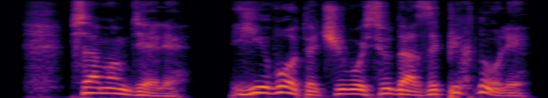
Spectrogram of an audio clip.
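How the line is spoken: After laughing, asking. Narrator (Russian): отсмеявшись, спросила у всех окружающих Фриша

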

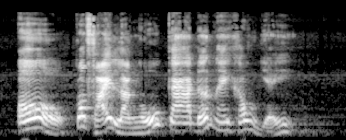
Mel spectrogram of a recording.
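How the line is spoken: Loud laughing reply, shaken. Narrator (Vietnamese): Sắc mặt của thập thất hoàng tử không khỏi biến hẳn, nhưng vẫn to tiếng cười đáp

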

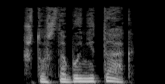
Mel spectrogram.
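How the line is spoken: Whisper. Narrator (Russian): шепнул Алан

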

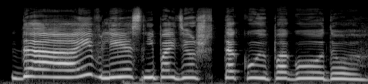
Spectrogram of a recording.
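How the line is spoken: Sighing. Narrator (Russian): вздохнул Хьюги

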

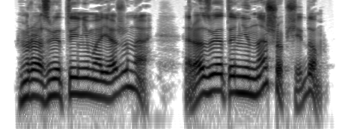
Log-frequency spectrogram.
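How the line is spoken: Unpleasant laughing man. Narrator (Russian): Чарльз не сказать, чтобы очень мило рассмеялся

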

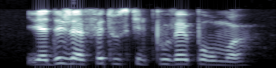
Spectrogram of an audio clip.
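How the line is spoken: Grumbling. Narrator (French): grogna Hagrid

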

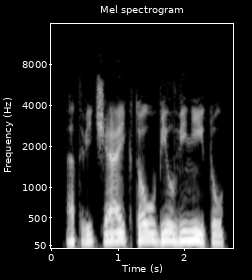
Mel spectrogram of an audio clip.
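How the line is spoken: Slow, syllable-by-syllable question. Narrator (Russian): медленно проговаривая каждый слог, спросил Драк

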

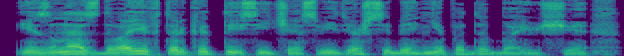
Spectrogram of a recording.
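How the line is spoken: Low voice. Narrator (Russian): вполголоса сказал Егор

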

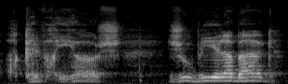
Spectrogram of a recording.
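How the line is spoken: Whispered. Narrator (French): Alphonse me dit tout bas

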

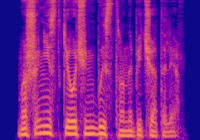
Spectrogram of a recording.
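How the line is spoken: Muttered. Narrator (Russian): пробормотал он

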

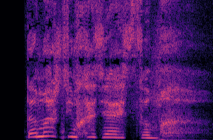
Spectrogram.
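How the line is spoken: Sighing. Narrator (Russian): вздохнула Левицкая

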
